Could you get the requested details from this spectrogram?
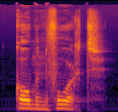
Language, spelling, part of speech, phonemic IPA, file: Dutch, komen voort, verb, /ˈkomə(n) ˈvort/, Nl-komen voort.ogg
- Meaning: inflection of voortkomen: 1. plural present indicative 2. plural present subjunctive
